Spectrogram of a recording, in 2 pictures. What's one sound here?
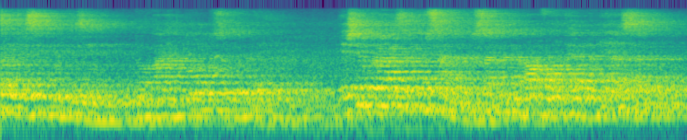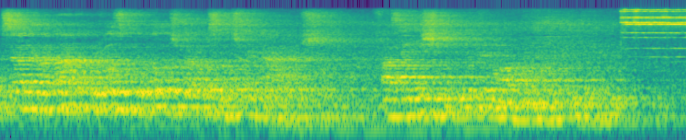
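A man speaks in a large echoing hall.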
